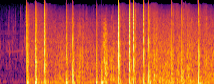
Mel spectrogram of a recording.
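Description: A rapid barrage of aerial firework shells bursting. More than a dozen sharp, loud booms start suddenly about half a second in and come irregularly, several a second, over a constant low rumble and crackle.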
